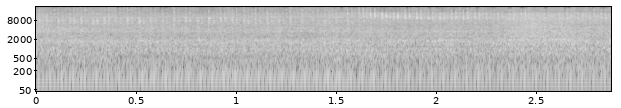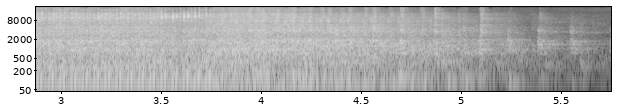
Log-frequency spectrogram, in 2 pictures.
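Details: Toro Time Cutter SS5000 zero-turn mower after a new drive belt and new drive tires, driven backwards and forwards: even, regular small-engine putter at a steady pace, then shut down and coasting to silence; runs and drives normally.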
